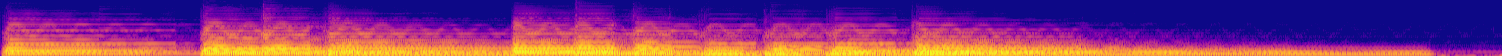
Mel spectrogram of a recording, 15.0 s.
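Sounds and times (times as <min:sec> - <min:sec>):
electric guitar with Purple Phaze pedal effect on iZotope Spire Studio: 0:00.0 - 0:15.0.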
